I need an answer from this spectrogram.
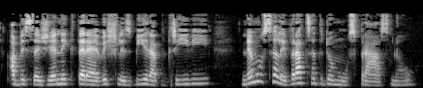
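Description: A woman reading a children's story aloud in gentle, even narration. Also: mid-range voice.

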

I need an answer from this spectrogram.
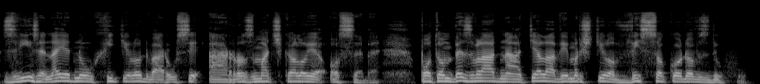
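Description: A man's voice: mid-range voice, a bit bright, no room sound, studio quality. A man narrating a war novel in the first person with a grim, dramatic reading. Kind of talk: audiobook narration.

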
